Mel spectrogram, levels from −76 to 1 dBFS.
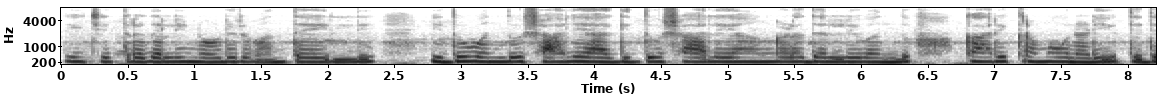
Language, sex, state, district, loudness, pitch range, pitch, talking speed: Kannada, female, Karnataka, Koppal, -15 LUFS, 215-225 Hz, 220 Hz, 95 wpm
